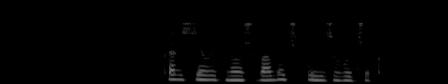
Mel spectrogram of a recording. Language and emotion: Russian, neutral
